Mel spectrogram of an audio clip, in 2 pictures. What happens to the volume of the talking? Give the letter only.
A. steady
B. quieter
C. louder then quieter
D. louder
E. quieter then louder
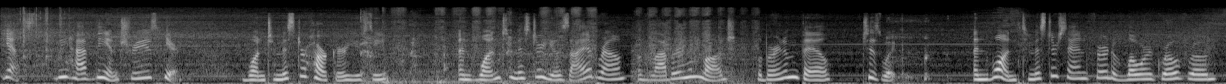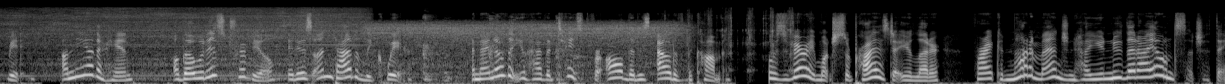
A.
